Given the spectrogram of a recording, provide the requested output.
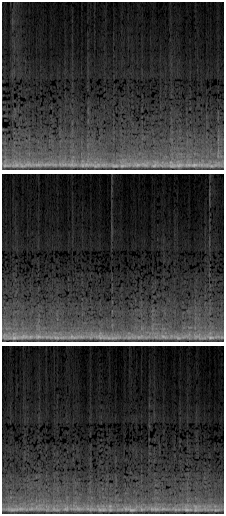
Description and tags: A creepy violin sound, loopable.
